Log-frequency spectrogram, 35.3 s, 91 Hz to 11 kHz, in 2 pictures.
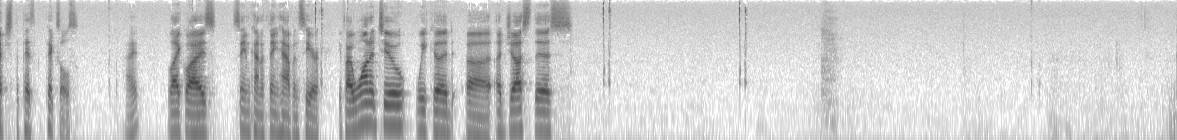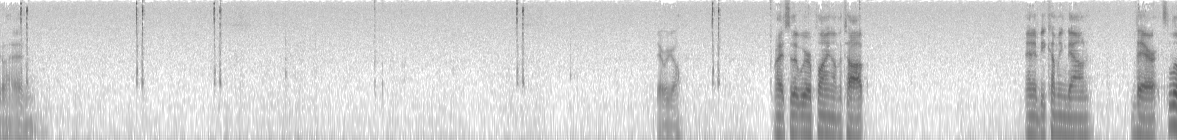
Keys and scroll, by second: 16.2 ctrl+z, 21.3 9, 21.9 0, 22.2 Tab, 26.2 0, 26.4 Tab.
